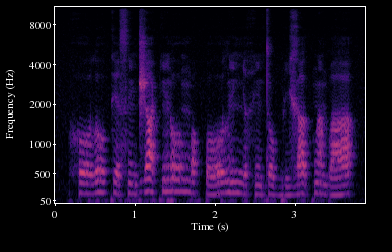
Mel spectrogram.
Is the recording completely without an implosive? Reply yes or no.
yes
